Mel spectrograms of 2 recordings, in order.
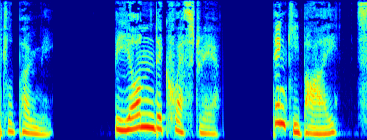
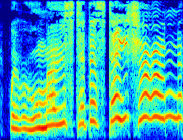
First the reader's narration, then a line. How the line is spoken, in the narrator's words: Pinkie Pie squealed loud enough for the other ponies in the train car to join in on her delight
